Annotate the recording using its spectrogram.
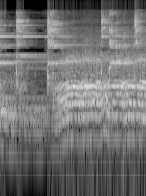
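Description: Devotional singing in Carnatic style: a voice gliding between held notes over steady instrumental accompaniment.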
